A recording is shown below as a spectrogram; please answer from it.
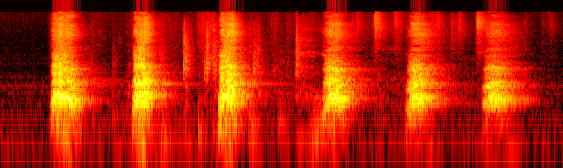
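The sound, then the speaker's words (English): A dog barks loudly six times in a steady, evenly spaced series of sharp, full barks, with no other sounds around them. “And that's my dog, by the way. He's going crazy, as he always does. And it's probably because other dogs are barking.”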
